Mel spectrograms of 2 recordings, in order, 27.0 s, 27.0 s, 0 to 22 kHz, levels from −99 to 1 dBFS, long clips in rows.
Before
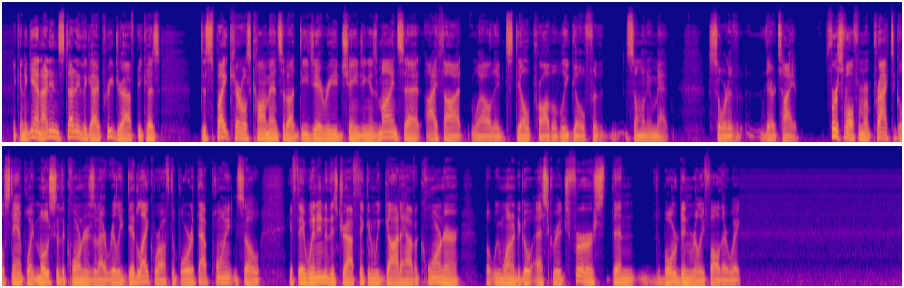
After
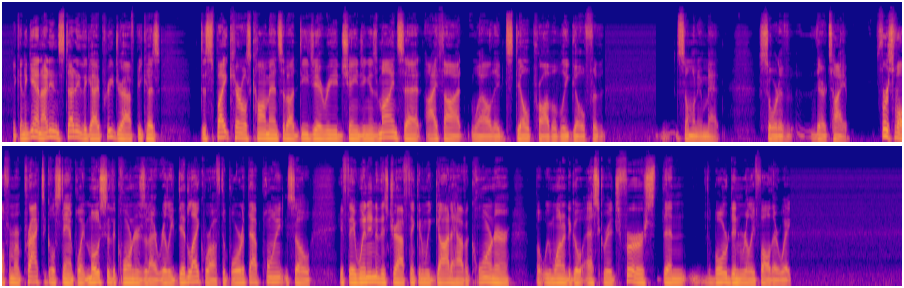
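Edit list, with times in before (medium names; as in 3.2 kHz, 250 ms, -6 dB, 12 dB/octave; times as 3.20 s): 9.04 s: insert room tone 0.76 s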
